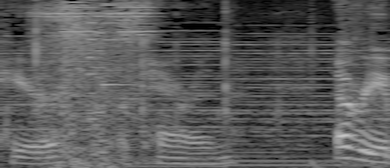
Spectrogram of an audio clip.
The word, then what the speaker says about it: Charon: a little suspicious of Charon here, or Charon, however you pronounce him in the original language. It's Greek, so probably a hard K.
